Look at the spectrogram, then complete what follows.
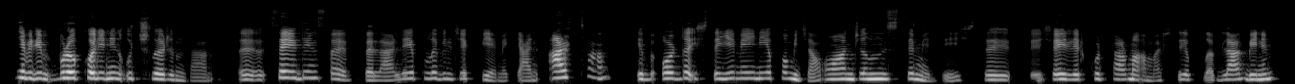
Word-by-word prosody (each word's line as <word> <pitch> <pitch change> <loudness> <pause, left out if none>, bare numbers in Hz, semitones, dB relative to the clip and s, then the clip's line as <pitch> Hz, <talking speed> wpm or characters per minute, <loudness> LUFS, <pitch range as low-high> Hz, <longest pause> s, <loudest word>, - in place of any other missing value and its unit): ne 310 -2 +4
bileyim 260 -3 0
brokolinin 275 -2 +7
uçlarından, 225 -10 -3 0.3
eee, 215 -1 -5
sevdiğim 300 +2 +1
sebzelerle 210 -4 -8
yapılabilecek 265 -1 -7
bir - - -5
yemek 165 -3 -10
yani 175 +2 -11
artan 315 0 +2 0.3
e 240 -1 0
bi - - -10
orada, 275 0 +2
işte, 260 0 -8
yemeğini 275 +1 -3
yapamayacağın 270 - -2
o 235 +2 -7
an 245 0 +4
canın 250 0 +6
istemediği, 245 -9 -4
işte, 210 +1 -5 0.2
eee, 450 - -12
şeyleri 235 -1 0
kurtarma 235 -2 -4
amaçlı 185 +5 -14
yapılabilen 230 +1 -5
benim 245 +4 +2
250 Hz, 135 wpm, -24 LUFS, 220-275 Hz, 0.3 s, brokolinin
